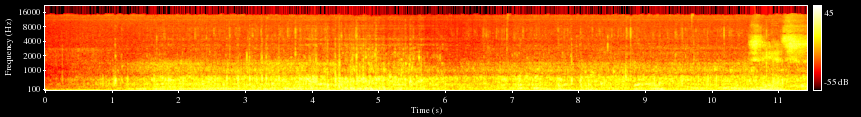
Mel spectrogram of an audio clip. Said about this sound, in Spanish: Pero a ti te he buscado otro sonido, que es el sonido del mar por dentro. Entonces quiero que lo escuches y me digas dónde se va tu cabeza.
